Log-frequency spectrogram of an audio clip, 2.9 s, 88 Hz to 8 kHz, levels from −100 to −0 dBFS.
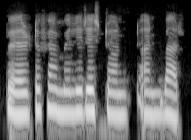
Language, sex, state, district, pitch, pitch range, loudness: Marathi, female, Karnataka, Belgaum, 205 Hz, 200-220 Hz, -20 LUFS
